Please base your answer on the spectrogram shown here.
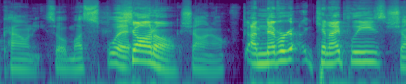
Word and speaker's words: Shawano: Shawano. I'm never. Can I please? Shawano. I have to do this to you every time you bring up the word Shawano. It's not Shino.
